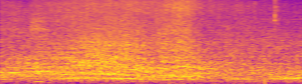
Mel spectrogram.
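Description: Sprint race cars roar along the straightaway of a dirt track at an All Star Circuit of Champions race in Florence, Kentucky. The engines drone loudly and continuously, with a sustained revving whine and no talk over it.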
